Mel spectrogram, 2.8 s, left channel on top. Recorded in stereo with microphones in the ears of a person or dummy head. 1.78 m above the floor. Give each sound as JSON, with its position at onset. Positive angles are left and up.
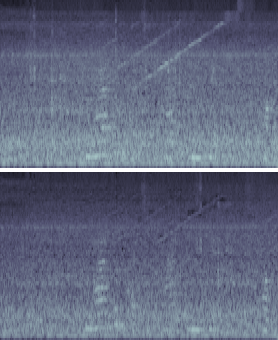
{"t": 0.8, "sound": "a woman speaking", "side_deg": -55, "distance_m": 2.0}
